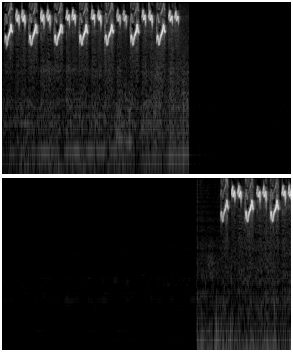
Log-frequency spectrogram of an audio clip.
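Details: Gelatik batu, the cinereous tit, in a long singing bout. The bright rising note and paired high whistles repeat rapidly for almost four seconds, then six seconds of silence, then the same phrase resumes.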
